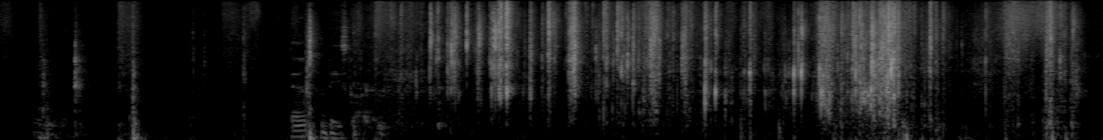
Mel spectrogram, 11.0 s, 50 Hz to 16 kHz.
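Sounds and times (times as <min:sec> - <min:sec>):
wrapper crinkling and tearing: 0:04.0 - 0:09.6.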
